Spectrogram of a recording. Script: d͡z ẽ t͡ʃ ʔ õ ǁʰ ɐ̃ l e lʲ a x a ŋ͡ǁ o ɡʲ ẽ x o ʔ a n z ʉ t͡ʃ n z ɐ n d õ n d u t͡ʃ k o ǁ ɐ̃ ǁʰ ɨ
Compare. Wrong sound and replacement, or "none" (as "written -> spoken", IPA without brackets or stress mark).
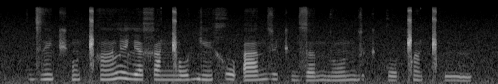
ɨ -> ʉ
